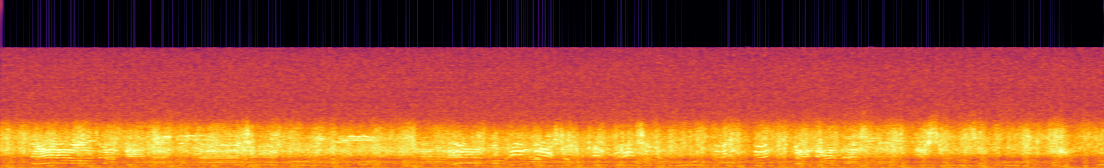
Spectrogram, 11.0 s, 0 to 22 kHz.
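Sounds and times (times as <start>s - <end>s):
crowd singing: 0.0s - 11.0s
crowd yelling: 0.0s - 11.0s
samba drums: 0.0s - 11.0s.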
